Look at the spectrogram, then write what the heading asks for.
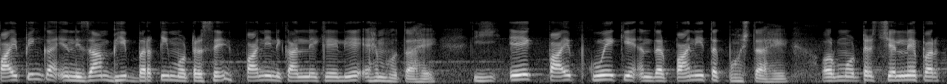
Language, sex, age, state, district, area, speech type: Urdu, male, 18-30, Uttar Pradesh, Saharanpur, urban, spontaneous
